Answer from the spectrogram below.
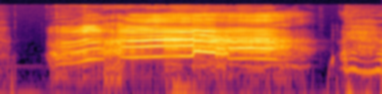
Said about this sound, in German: Aber worauf ich eigentlich hinaus wollte, ist, dass ich morgens, wenn ich gähne, dass ich da halt, ich gähne halt nicht normal, sondern ich mache dann immer so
